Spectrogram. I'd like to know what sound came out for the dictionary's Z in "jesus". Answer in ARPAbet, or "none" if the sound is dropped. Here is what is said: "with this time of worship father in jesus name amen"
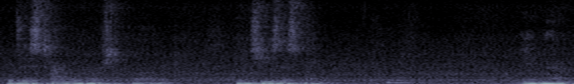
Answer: Z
